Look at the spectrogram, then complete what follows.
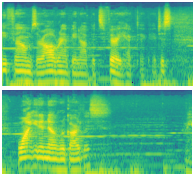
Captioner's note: Michael blowing; ominous orchestral music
